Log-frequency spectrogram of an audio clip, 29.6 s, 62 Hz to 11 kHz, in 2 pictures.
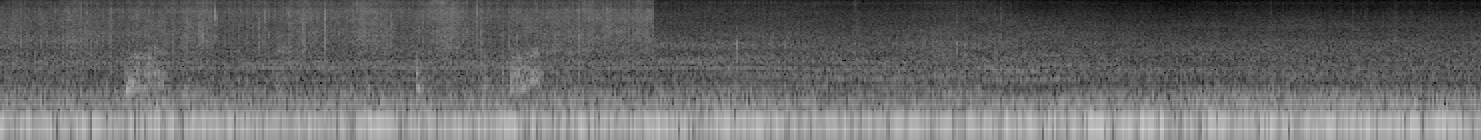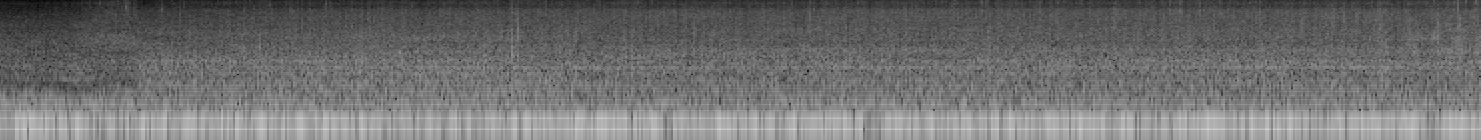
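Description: Sliced onions sizzling in a nonstick frying pan, with two scrapes of a plastic slotted spatula. About 6 seconds in this gives way to a softer bubbling of a pot of potatoes at a rolling boil, and at about 16 seconds to a steady sizzle of minced meat frying with the onions. A steady low hum runs underneath.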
